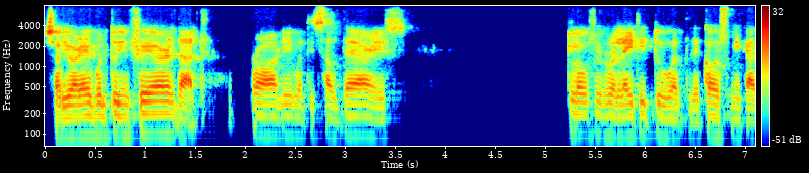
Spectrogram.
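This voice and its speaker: A man with a strong Spanish accent, very deep and low in pitch, in a monotone, flat delivery at a moderate pace with long, frequent pauses. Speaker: seminar moderator. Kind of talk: Q&A discussion.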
